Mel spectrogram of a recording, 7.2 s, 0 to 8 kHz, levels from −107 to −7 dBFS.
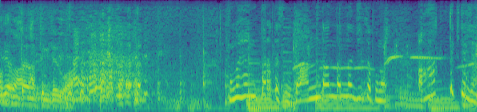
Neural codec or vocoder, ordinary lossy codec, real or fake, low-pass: none; Opus, 24 kbps; real; 7.2 kHz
